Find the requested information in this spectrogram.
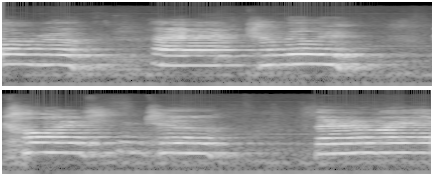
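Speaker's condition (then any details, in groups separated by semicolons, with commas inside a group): Cerebral palsy; needs help dressing, eating, toileting; can be difficult to understand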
